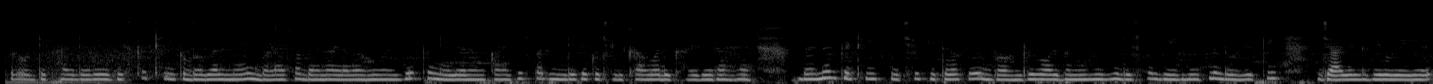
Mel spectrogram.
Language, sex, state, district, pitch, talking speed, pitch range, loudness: Hindi, female, Chhattisgarh, Sukma, 230 Hz, 220 wpm, 220-245 Hz, -36 LUFS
